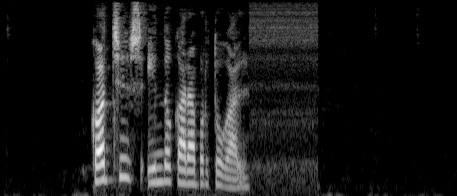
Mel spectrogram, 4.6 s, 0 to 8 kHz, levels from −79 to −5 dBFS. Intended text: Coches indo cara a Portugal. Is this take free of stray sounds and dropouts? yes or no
yes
